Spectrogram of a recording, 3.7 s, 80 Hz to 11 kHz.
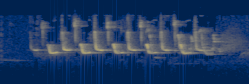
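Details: Coal tit singing a thin, high, rapid series of paired notes, a bright 'pee-chew' repeated about eight times in quick succession; recorded 2020.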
